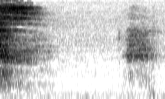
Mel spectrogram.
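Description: Near silence: room tone. The tail of a short breathy burst fades out over the first half second, and a faint breath-like sound comes near the end.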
